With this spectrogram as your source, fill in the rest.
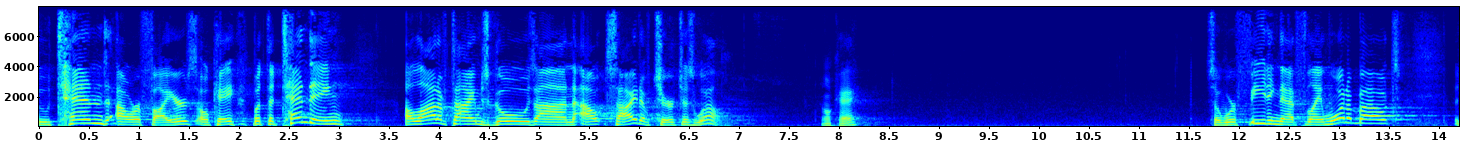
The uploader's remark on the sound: Welcome to the Lighthouse - Alabama Full Gospel Fellowship. This message was recorded live at the Lighthouse.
